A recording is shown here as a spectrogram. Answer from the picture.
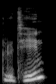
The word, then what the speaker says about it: Gluten: Also erstens einmal sagt man Gluten oder Gluten, es heißt Gluten. Ich glaube, das Gluten kommt aus dem Englischen. Weil dort wird so ausgesprochen, aber es ist ja ein chemischer Begriff und deswegen heißt es Gluten, falls euch das fragt.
